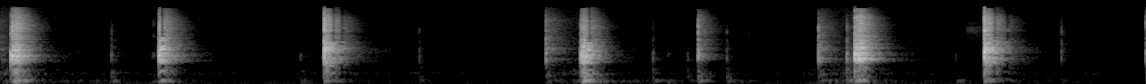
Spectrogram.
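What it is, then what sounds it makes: Empty plastic ice cube tray tapped with a rod. Slow taps of a thin metal rod with a white tip into the cells of an empty clear plastic ice cube tray with green silicone cell bottoms. Nine sharp, bright clicks sound at irregular intervals, each decaying quickly, with faint softer ticks between them.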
